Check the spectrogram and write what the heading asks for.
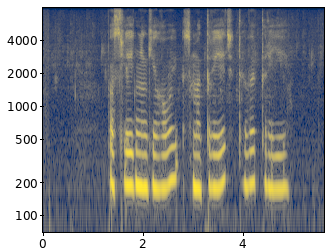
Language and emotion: Russian, neutral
